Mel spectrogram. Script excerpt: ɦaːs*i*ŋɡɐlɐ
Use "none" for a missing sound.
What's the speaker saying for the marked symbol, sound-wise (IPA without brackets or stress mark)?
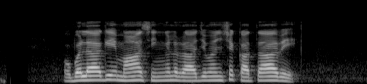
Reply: i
